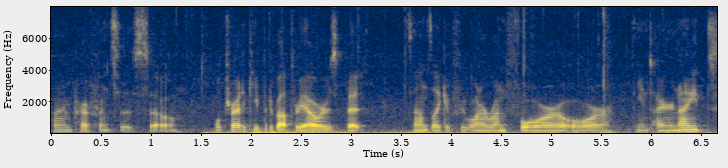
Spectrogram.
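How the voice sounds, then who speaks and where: A man running a tabletop horror game over group voice chat, talking in a relaxed, rambling way with many ums. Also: lowish voice, moderate pace, gravelly, a little hiss or hum. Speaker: game master.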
